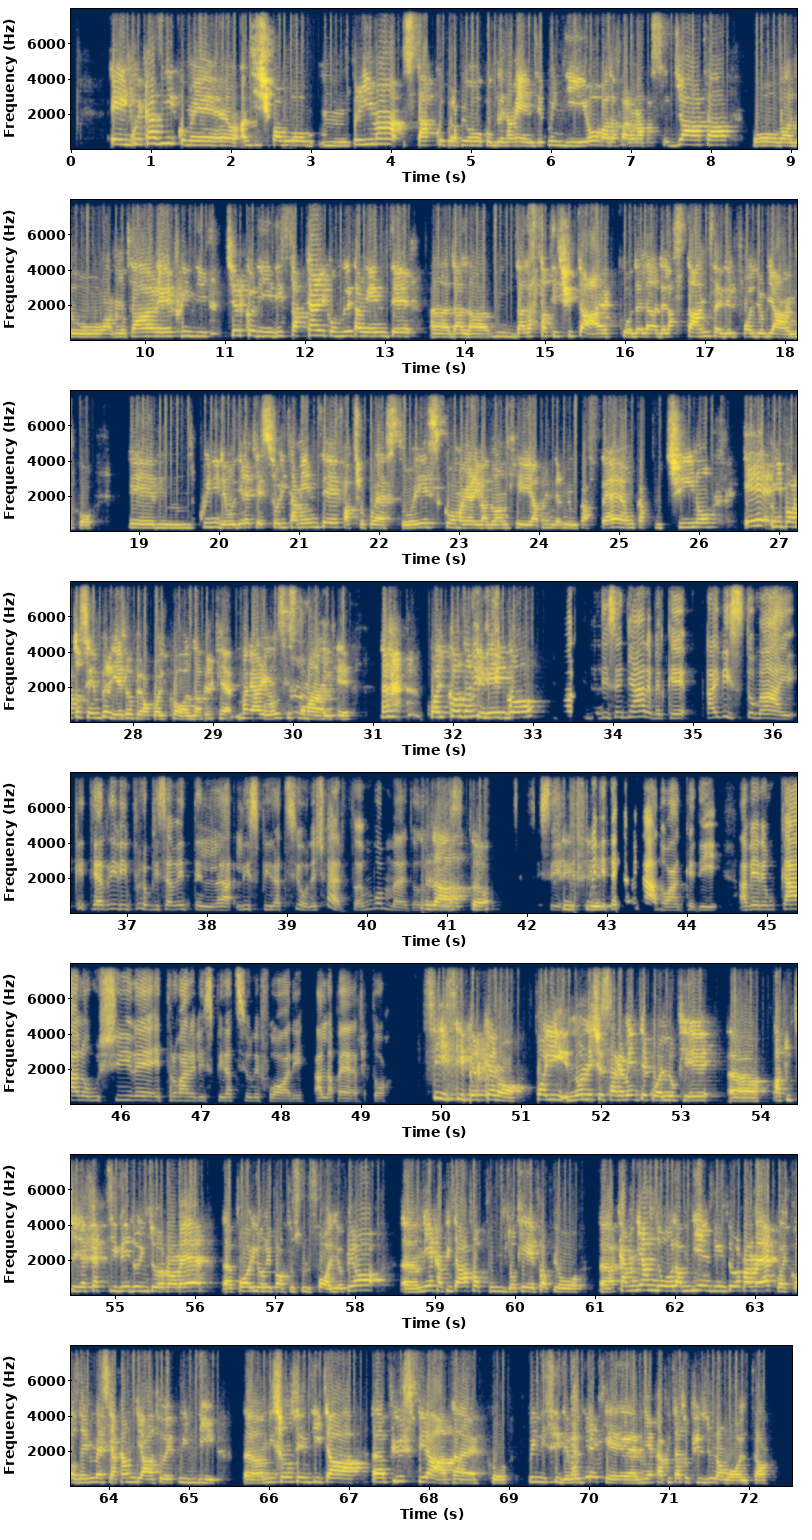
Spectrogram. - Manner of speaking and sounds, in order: distorted speech; tapping; other background noise; chuckle; laughing while speaking: "ti arrivi improvvisamente"; static; unintelligible speech
- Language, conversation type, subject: Italian, podcast, Quale esperienza ti ha fatto crescere creativamente?
- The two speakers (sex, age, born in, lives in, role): female, 30-34, Italy, Italy, guest; female, 60-64, Italy, Italy, host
